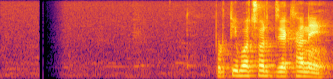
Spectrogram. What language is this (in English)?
Bangla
